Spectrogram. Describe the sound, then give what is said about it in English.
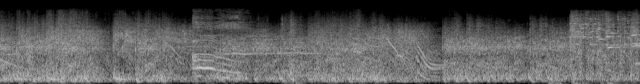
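Gunfire in a shootout from a balcony and upstairs windows comes as loud bursts of sharp shots mixed with shattering, breaking crashes, the texture changing abruptly several times across the scene. “The amigos shoot from the balcony. There they are! Move!”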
